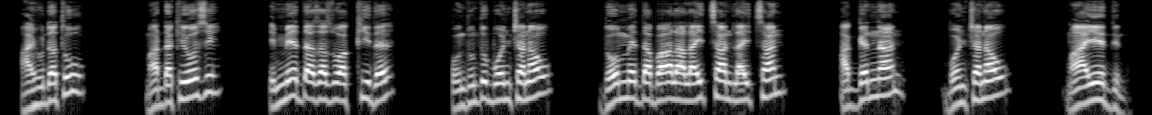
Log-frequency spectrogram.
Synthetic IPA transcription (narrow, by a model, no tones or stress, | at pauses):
ʔɐ̰jhʊd̪ɐt̪uː | mʔɐɾd̪ɐkɪjo̞ːs̬ɪ | ɪmːe̞ːd̪ːɐːzɐzʊːkːiːd̪ɛ | ʊnt̪ːʊnt̪̬ːʊbɔnt͡ʃːɐnɐw | d̪o̞ːmːe̞ːd̪ːɐbaːlaːlɐjt͡sːaːnlɐjt͡sːaːn | ʔɐ̰ɡːɛnːaːn | bɔnt͡ʃːɐnɐw | maːje̞ːd̪ːɪnɔ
